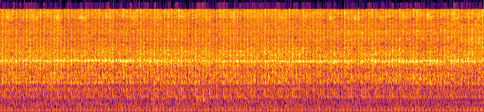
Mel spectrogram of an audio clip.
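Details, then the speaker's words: Panther LV Adventure diesel at idle, owner wants it smoother: loud, busy idle with harsh, uneven clatter, rougher than other Panthers; cause unclear, suspected to need teardown and inspection of internals; rough idle. "ini memang suaranya agak suara kelek gitu ya Jadi kurang halus memang saya mesin kurang halus"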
